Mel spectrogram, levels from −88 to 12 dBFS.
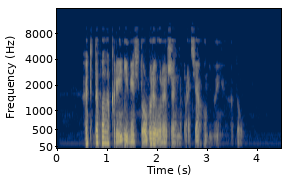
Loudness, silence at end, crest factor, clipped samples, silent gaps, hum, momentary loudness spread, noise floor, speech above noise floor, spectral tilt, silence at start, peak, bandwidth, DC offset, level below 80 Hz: -20 LUFS; 0.85 s; 20 dB; under 0.1%; none; none; 11 LU; -76 dBFS; 55 dB; -6 dB/octave; 0.55 s; -4 dBFS; 9.6 kHz; under 0.1%; -62 dBFS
